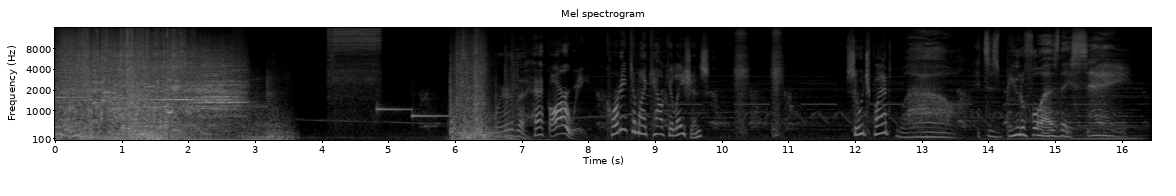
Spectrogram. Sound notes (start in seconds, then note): 0.0 screeching; 4.9 dinging; 10.1 sniffing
